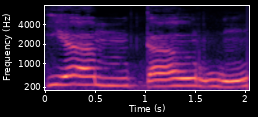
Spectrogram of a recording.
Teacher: Yam mim mati bertemu ta, tak boleh dengung, izhar syafawi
